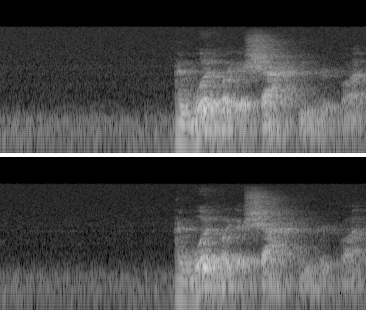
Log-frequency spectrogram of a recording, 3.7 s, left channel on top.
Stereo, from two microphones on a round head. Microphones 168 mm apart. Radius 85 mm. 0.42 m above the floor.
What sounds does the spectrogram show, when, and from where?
1.8 s a man speaking: 25° right (ahead or behind), 1.1 m; by 3.6 s 60° right (ahead or behind), 2 m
